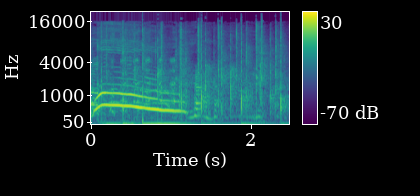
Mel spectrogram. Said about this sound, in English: Round of applause to you all. Oh, yay!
